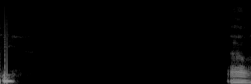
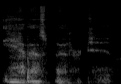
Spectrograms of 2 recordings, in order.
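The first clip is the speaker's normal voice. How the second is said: whispering; 4 semitones lower, 8 dB quieter than usual. Real, not acted. Quiet night in car.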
